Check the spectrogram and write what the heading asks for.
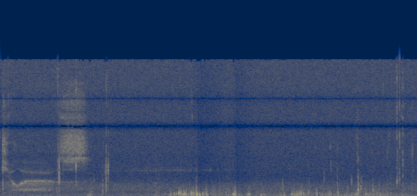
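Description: Wind buffeting the microphone, swelling in gusts about two and a half seconds in and again around four and a half seconds, with indistinct voices underneath.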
